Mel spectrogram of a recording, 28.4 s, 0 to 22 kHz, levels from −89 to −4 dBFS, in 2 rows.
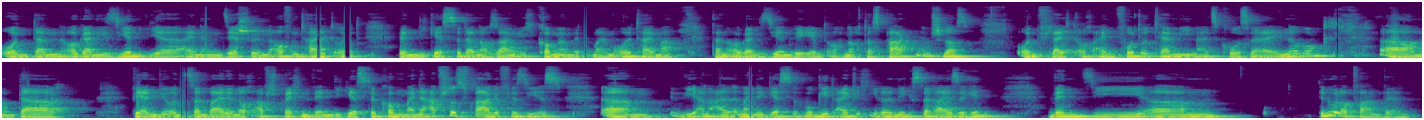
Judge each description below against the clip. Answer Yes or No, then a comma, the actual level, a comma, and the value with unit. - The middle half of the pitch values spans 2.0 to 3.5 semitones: Yes, narrow, 2.6 semitones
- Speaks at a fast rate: No, average, 160 wpm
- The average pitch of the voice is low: Yes, low, 130 Hz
